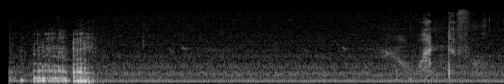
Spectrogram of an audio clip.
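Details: A leopard in the dark gives two deep, rasping grunts in quick succession, part of a roaring call heard on 1 June at 17:46 in Africa, then falls quiet against a steady low hum.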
